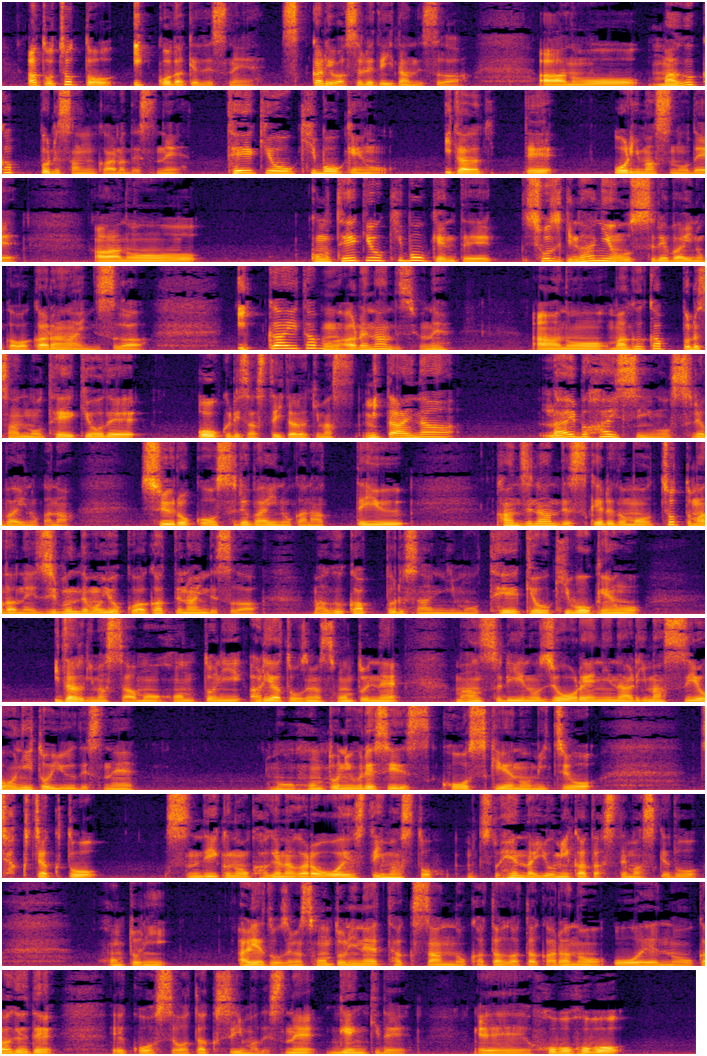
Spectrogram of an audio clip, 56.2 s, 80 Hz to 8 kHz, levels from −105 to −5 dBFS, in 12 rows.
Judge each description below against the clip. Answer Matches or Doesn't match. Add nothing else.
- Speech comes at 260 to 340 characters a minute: Doesn't match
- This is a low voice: Matches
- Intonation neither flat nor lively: Doesn't match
